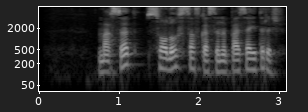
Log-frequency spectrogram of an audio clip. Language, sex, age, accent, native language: Uzbek, male, 12-17, Samarqand, Uzbek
